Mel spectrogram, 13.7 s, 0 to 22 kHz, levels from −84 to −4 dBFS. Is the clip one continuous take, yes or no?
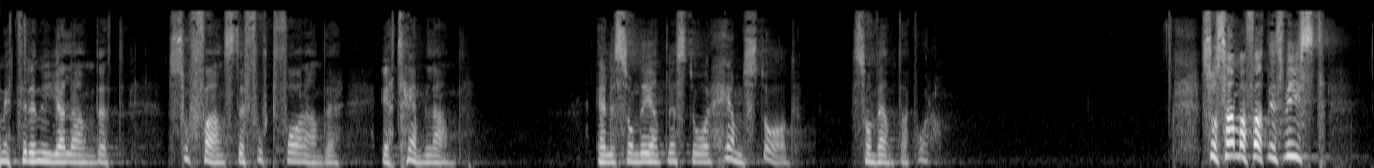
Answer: no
